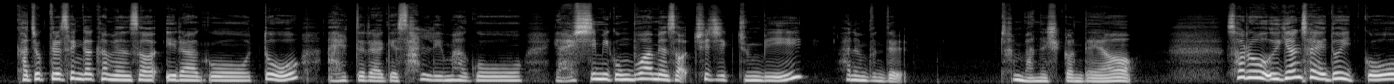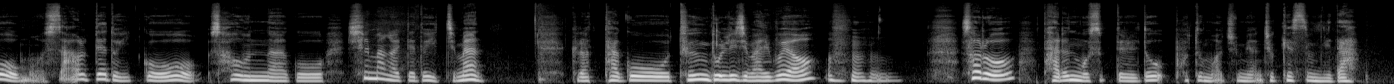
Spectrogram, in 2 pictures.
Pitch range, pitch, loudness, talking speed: 170-220 Hz, 190 Hz, -15 LUFS, 215 characters per minute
